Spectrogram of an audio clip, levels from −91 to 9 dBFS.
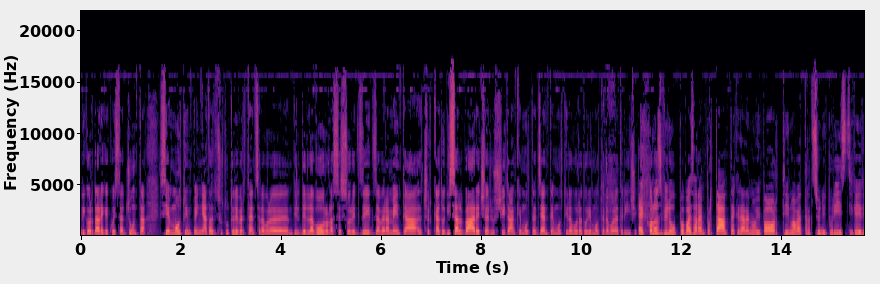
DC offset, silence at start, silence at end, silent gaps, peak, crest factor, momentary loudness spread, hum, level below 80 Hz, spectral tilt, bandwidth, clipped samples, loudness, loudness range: under 0.1%; 0 s; 0 s; none; -6 dBFS; 22 dB; 9 LU; none; -70 dBFS; -4 dB/octave; 16.5 kHz; under 0.1%; -28 LUFS; 4 LU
